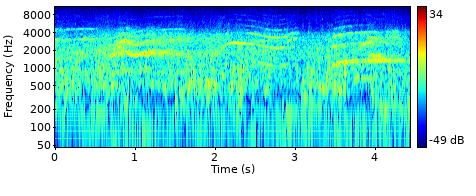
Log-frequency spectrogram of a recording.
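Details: Dolphins and orcas in a 1989 full dimensional stereo recording: thin, wavering tonal whistles sweeping up and down, some overlapping, over a steady hiss of underwater noise.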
